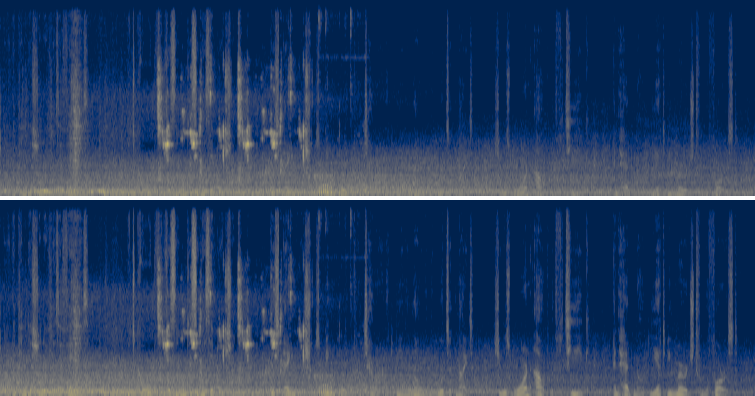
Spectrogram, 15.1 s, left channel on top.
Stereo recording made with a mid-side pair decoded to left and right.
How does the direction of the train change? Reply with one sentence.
You can hear the train move to the left.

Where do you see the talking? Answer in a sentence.
In this clip you hear the talking on the right.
